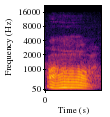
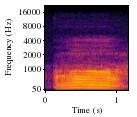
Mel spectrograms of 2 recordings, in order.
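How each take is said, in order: First: The word is said short. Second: The word is long and drawn out.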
